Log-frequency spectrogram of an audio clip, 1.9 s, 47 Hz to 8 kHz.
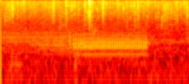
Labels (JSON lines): {"label": "biophony, croak", "recorder": "SoundTrap 500"}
